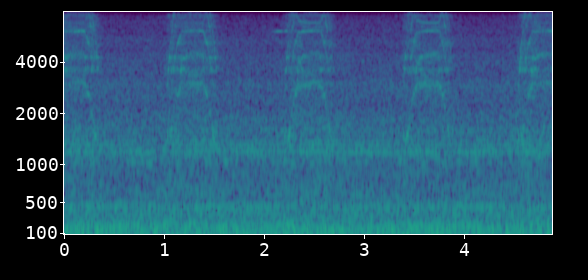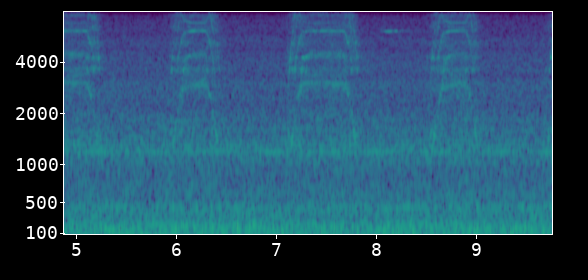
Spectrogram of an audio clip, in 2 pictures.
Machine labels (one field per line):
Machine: slide rail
